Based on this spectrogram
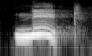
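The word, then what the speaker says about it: knit: ওয়াসম্যান means ধোবা next নেট নেটলে বুনিবা নেট কে এন আইটি নেট means বুনিবা এটি আমরা কে silent রব খালি আমি নেট পিবা okay নট নট means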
